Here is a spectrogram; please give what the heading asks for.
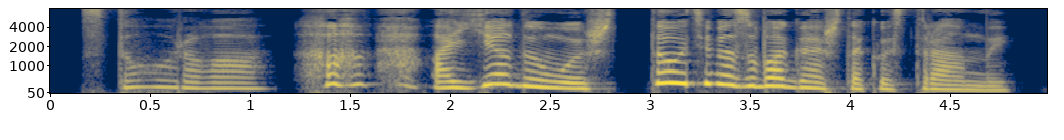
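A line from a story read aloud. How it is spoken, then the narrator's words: Laughing. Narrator (Russian): засмеялась Мила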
